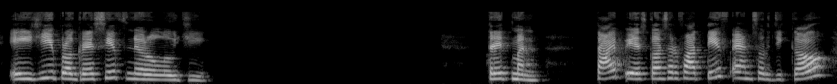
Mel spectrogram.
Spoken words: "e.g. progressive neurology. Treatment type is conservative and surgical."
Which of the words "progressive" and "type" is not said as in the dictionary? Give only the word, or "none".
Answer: progressive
